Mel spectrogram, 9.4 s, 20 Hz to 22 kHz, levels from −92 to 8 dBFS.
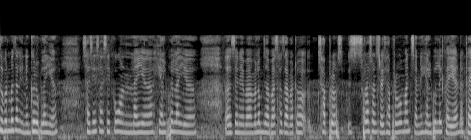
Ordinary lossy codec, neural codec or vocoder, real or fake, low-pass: none; codec, 16 kHz, 8 kbps, FreqCodec, larger model; fake; none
